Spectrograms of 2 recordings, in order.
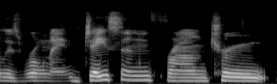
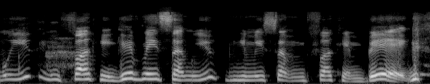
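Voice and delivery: plain

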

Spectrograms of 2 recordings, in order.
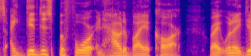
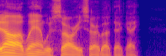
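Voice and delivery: insincere, careless, offhand, unserious tone, lower pitch; 5 semitones lower than usual. Showing the wrong way to apologize for a failure: insincere offhand apology. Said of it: "Don't just make it".

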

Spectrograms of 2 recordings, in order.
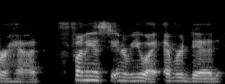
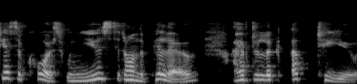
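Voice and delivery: put-on little British accent, lightly put on; 2 semitones higher, 4 dB quieter than usual. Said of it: "in her little British accent".

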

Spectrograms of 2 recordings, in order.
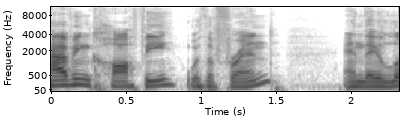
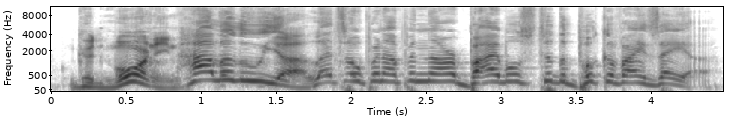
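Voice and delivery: very high, golden, swooping radio-announcer voice; 10 semitones higher than usual. Mocking how preachers change in the pulpit, speaker does a golden radio announcer voice. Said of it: "transformed into a golden radio voice announcer".

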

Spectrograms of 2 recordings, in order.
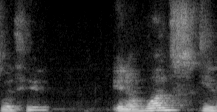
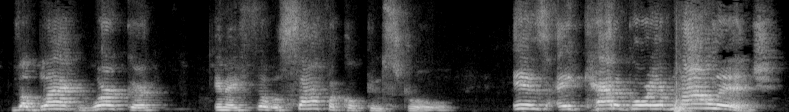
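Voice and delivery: very high, raised, excited voice; 11 semitones higher, 4 dB louder than usual. Discussing a book's philosophy with another speaker, raised voice. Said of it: "Excuse me for raising my voice".

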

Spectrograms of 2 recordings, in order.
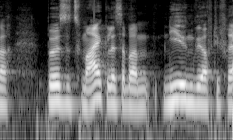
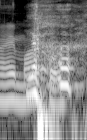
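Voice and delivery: slower, put-on flat monotone voice; 2 semitones higher, 5 dB louder than usual. Describing a TV scene, the speaker imitates how Toby says it: monotone Toby impression. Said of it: "extrem monoton".

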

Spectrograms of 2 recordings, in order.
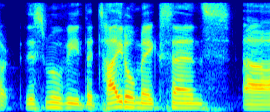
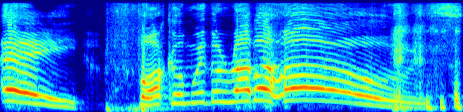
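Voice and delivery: very high, loud, stretched-out, drawn-out delivery; 13 semitones higher, 6 dB louder than usual. Doing an impression of a sitcom catchphrase: John Travolta impression. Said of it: "That's a pretty accurate impression".

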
